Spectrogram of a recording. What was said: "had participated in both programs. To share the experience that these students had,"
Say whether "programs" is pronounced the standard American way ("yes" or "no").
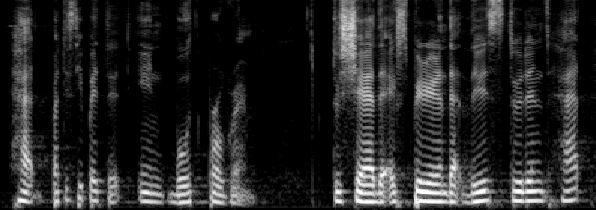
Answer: no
